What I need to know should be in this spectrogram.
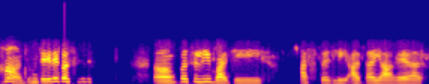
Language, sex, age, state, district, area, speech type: Goan Konkani, female, 18-30, Goa, Tiswadi, rural, conversation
